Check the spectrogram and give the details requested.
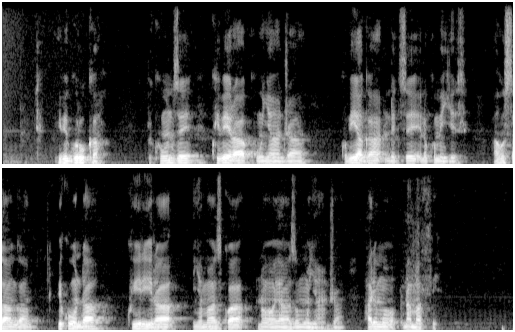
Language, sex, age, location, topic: Kinyarwanda, male, 18-24, Musanze, agriculture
